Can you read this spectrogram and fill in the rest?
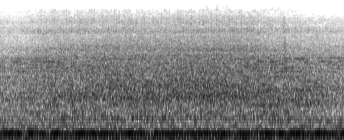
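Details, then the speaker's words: Mustang Cobra running rich with rough idle and fuel smoke: steady low idle drone with slightly uneven pulse about four times a second; vacuum leak, PCV inlet whistling and sucked flat, crankcase not venting properly. "Second thing we have a pretty good vacuum leak there. That is our PCV inlet and it's whistling pretty good. and it is also sucked flat."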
